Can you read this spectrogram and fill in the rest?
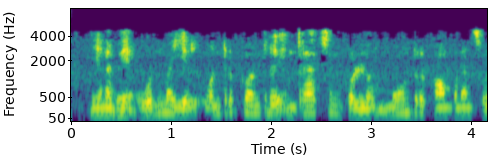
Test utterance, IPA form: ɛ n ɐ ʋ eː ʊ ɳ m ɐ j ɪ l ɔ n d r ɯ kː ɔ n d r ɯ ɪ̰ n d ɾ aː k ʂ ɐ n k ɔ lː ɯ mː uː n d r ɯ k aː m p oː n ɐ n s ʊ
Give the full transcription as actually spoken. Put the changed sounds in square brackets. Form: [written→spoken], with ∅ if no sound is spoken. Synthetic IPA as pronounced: ɛ n ɐ ʋ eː ʊ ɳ m ɐ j ɪ l ɔ n d r ɯ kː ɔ n d r ɯ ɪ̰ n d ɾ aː k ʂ ɐ n k ɔ [lː→ɭː] ɯ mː uː n d r ɯ k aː m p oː n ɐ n s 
